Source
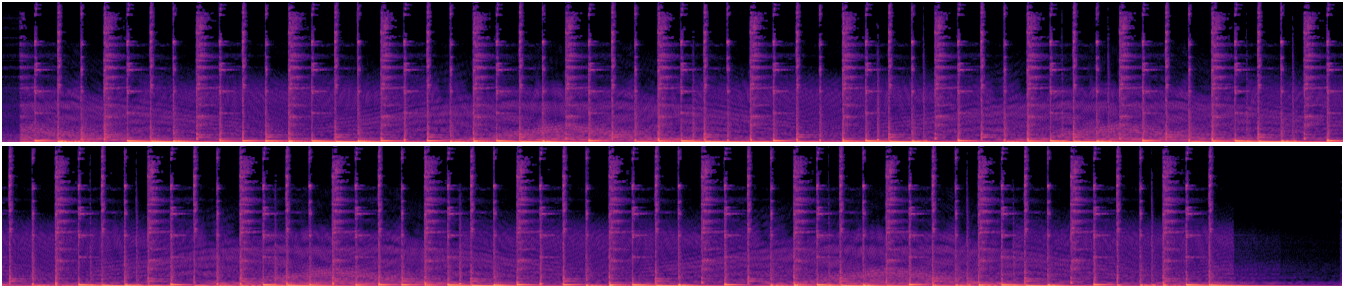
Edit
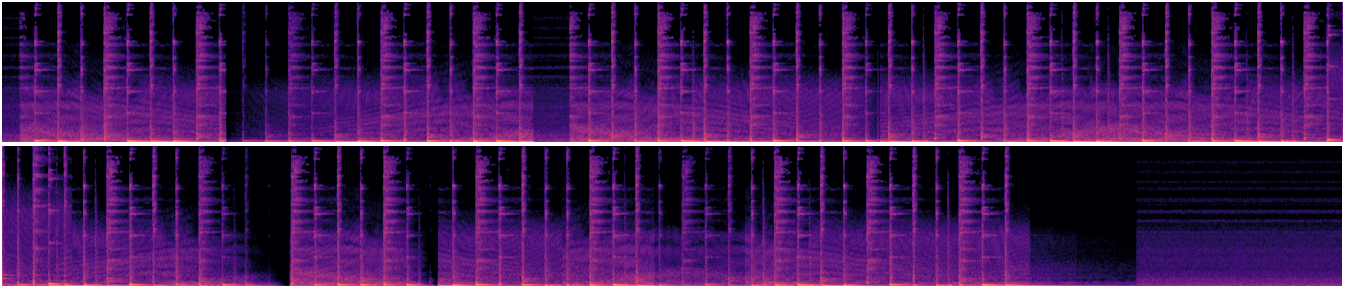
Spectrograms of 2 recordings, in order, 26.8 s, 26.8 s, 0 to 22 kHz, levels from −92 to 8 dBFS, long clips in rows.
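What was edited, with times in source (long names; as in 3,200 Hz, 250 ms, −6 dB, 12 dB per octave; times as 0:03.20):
0:02.24–0:03.97: fade in
0:05.31–0:05.68: fill with room tone
0:08.48–0:08.78: fade out, to −19 dB
0:13.26–0:14.52: play speed 148%
0:15.52–0:16.70: fade out and dull
0:17.74–0:18.18: fade out and dull
0:19.42–0:21.05: remove
0:21.97–0:22.88: clip gain −8.5 dB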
